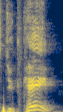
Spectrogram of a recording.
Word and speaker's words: Duquesne: is the duck Duke and I can't even pronounce that oh it's Duquesne yeah I do Duquesne Dukes okay all unions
